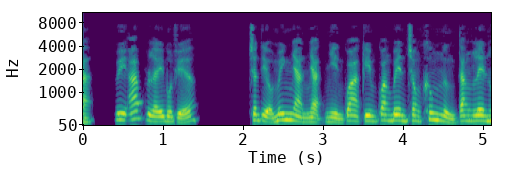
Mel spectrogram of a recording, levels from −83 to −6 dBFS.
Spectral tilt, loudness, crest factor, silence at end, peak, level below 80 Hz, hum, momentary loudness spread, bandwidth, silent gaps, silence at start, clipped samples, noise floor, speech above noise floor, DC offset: -7.5 dB/octave; -19 LUFS; 16 dB; 0 s; -2 dBFS; -54 dBFS; none; 5 LU; 7.8 kHz; 0.16-0.35 s, 1.47-2.05 s; 0 s; under 0.1%; under -90 dBFS; over 73 dB; 1%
